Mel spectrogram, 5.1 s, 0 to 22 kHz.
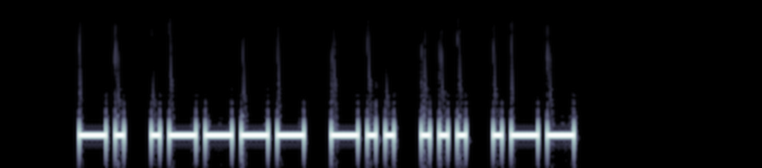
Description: Morse code, heard as a keyed tone, about 20 wpm, 700 Hz. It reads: N1DSW
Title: USA Call Signs - 5 Characters - Repeated 3x - 20wpm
